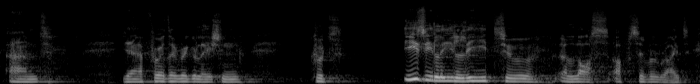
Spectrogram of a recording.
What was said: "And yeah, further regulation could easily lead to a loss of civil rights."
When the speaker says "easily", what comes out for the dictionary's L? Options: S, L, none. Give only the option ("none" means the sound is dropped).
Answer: L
